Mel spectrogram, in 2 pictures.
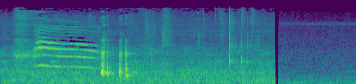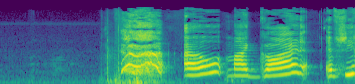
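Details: Cat indoors giving a steady meow, then a short silence, followed by a run of loud, bending meows repeated in quick succession, with a person's voice mixed in.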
